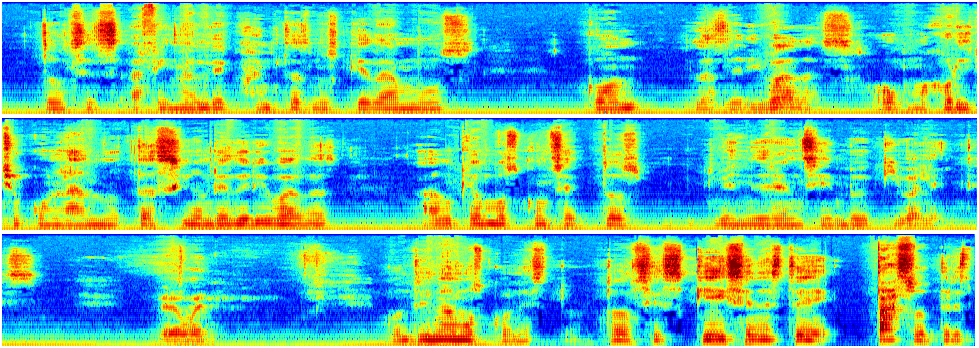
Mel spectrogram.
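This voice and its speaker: A man teaching calculus in a relaxed, chatty way, often tagging his sentences with rhetorical questions. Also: lowish voice. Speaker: math teacher. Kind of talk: recorded screen lesson.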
